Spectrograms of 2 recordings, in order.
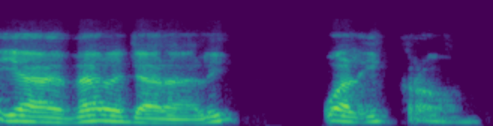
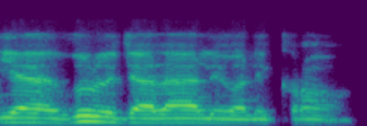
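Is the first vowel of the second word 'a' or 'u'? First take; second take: a; u. First: The second word is said with an 'a' vowel. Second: The second word is said with a 'u' vowel. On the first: The speaker calls it right. "Tapi harusnya" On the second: The speaker calls it wrong. "jangan sampai baca doa nyebutnya"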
